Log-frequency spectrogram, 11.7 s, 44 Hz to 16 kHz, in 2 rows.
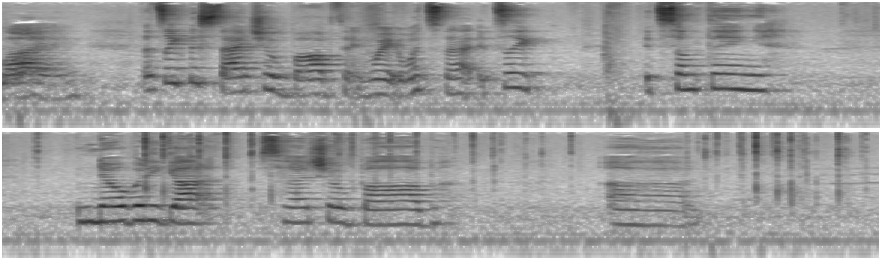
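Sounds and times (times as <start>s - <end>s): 
speech: 1.0s - 3.7s, 4.3s - 5.3s, 6.4s - 8.9s, 9.9s - 10.6s
typing on a computer keyboard: 6.7s - 11.6s.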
